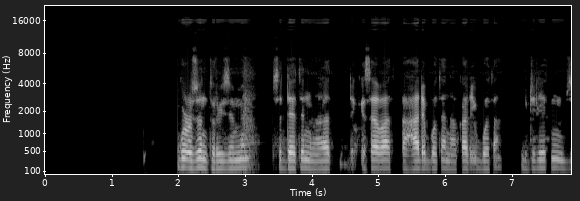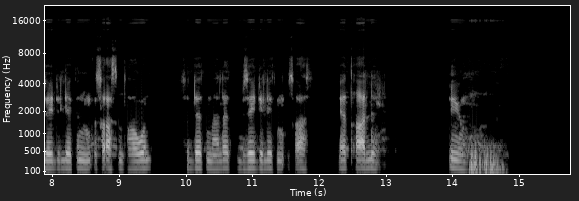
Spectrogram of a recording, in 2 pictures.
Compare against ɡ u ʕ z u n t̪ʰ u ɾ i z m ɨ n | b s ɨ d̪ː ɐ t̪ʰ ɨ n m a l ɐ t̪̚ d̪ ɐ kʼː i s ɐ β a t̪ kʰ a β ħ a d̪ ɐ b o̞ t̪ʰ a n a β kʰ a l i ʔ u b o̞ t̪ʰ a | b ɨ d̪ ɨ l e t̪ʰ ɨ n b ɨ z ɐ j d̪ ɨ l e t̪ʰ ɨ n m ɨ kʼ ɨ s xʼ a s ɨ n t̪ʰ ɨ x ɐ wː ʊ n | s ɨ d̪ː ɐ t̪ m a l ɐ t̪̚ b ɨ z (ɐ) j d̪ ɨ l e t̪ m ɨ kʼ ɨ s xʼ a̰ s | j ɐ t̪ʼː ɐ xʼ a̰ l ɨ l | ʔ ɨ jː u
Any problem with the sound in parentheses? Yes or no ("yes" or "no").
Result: no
